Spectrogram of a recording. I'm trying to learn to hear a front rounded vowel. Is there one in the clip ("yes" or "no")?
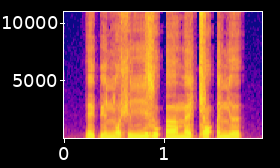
no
